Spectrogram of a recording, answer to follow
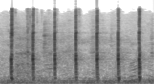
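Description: Gränsfors large carving axe chopping into a green walnut spoon blank braced upright on a chopping block: quick, even strokes about three a second, six in all.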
